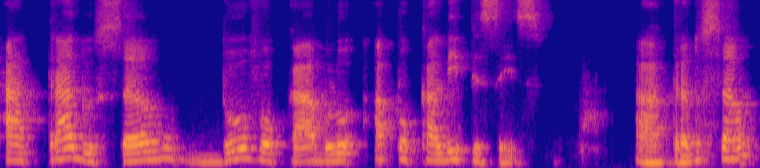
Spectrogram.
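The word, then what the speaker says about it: ἀποκάλυψις: Apocalipsis. Deixa eu grifar somente o termo apocalipsis. Apocalipsis. Por que apocalipsis? Porque aqui está a sílaba tônica, é indicada por esta acentuação aqui, ó.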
